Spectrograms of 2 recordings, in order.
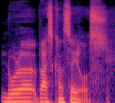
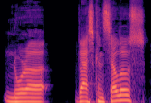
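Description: First: Nora Vasconcelos in a Portuguese accent, -SAY-os; Portuguese pronunciation. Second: Nora Vasconcelos in an American accent, -SELL-ohs; American pronunciation. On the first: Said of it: "in proper Portuguese accent". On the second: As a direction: Vasconcelos the English way, ending -los. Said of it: "like, an American accent". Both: Shown as a demonstration.

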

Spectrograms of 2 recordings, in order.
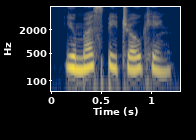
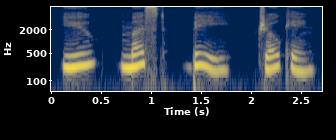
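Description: First: Said in the usual way. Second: Slow, each word set apart; slow reading. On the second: Shown as a demonstration. Teacher models the sentence for learners, slow reading.

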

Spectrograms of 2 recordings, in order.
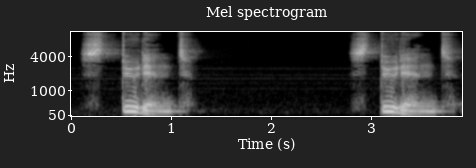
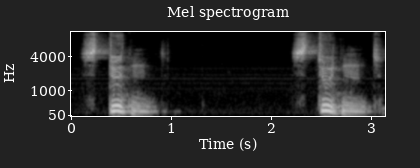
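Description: First: Student slowly, both syllables full; slow reading. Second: Student as "stood-nt", second vowel swallowed; lower, softened student released through the nose; quicker, nasal plosion. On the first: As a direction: draw out "stoo-dent" for learners. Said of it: "先慢慢读". (慢读 student) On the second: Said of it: "读快点儿". (student 读快，鼻腔爆破) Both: Shown as a demonstration.

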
